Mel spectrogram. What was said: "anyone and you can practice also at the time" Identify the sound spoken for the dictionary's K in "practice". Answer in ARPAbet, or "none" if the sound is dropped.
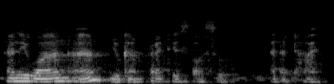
K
